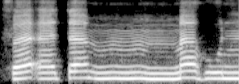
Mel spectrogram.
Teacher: Okey, dia jangan panjangkan seolah-olah ada waw. Dia daripada ha, bonda terus masuk nun.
